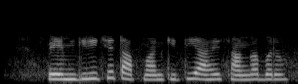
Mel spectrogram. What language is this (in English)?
Marathi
